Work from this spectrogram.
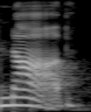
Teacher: When you have the letter K, it's silent when followed by N, such as in the word knob. In the word knob, we hear the N, but we do not hear the K sound. The K is silent.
